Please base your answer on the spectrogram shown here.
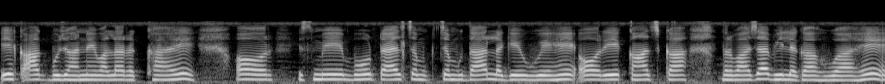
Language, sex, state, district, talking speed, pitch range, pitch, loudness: Hindi, female, Uttar Pradesh, Lalitpur, 160 wpm, 215-230 Hz, 220 Hz, -14 LUFS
